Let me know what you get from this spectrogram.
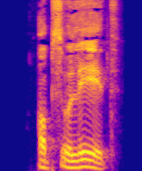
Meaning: obsolete
- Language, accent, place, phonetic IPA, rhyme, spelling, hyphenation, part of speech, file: German, Germany, Berlin, [ɔpzoˈleːt], -eːt, obsolet, ob‧so‧let, adjective, De-obsolet.ogg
